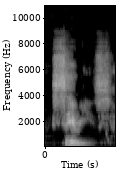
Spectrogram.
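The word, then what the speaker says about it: Ceres: or a roman god series that's c-e-r-e-s i've actually written down how to pronounce that one s-e-e-r-e-e-z series the question 38 series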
